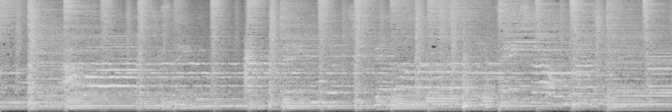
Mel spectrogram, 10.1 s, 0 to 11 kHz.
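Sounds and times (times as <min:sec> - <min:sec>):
drum kit beat: 0:00.0 - 0:10.0
electric and acoustic guitars: 0:00.0 - 0:10.0
live country band playing: 0:00.0 - 0:10.0.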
